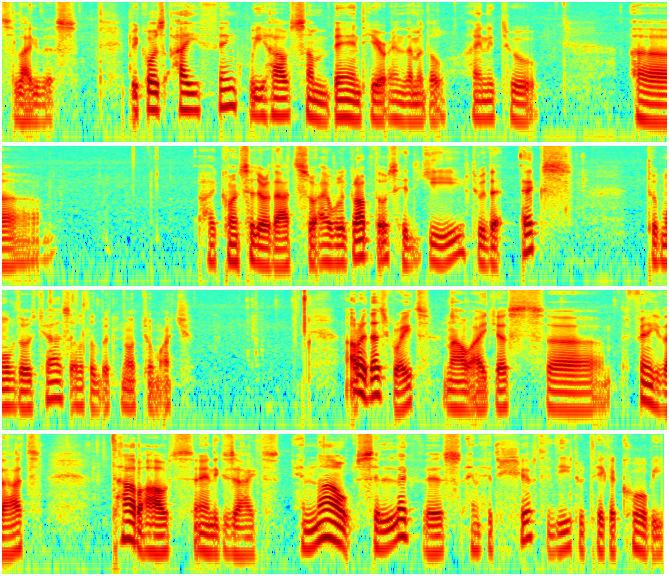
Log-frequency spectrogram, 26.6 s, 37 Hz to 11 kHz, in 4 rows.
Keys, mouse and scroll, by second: 10.3 middle click, 11.3 g, 14.3-15.8 middle drag, 16.0 shift+middle click, 16.4 middle click, 17.8 shift+middle click, 18.1 middle click, 19.4 middle click, 20.2 shift+middle click, 20.6 middle click, 21.2 Tab, 21.7-22.9 middle drag, 23.4 click, 25.4 shift+d.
